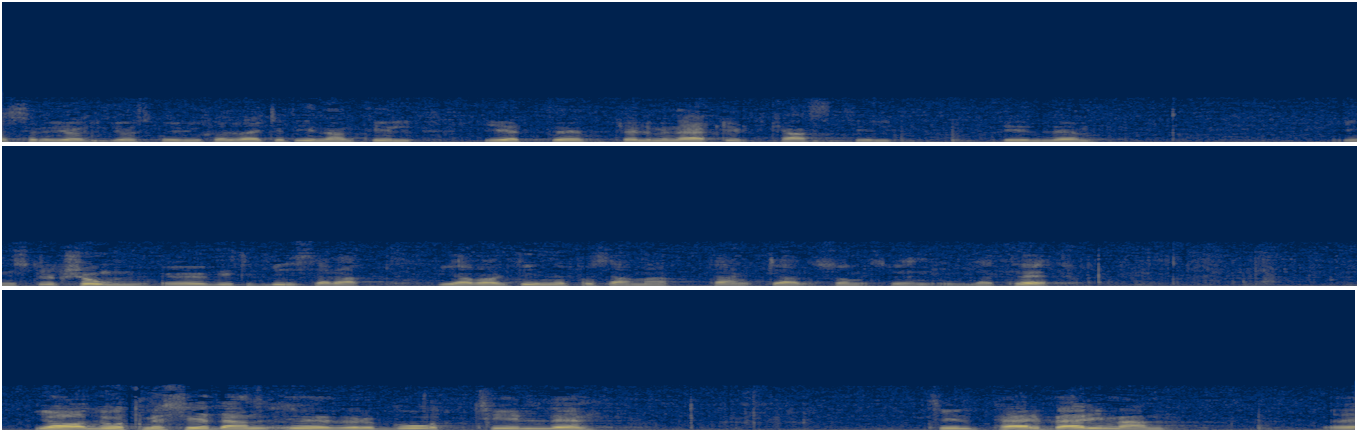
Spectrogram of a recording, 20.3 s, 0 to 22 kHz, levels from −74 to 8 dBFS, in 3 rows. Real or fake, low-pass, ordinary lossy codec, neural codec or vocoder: fake; 7.2 kHz; MP3, 32 kbps; codec, 16 kHz, 16 kbps, FreqCodec, smaller model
